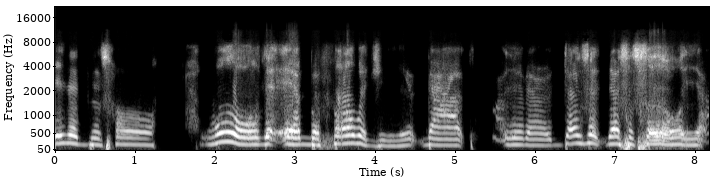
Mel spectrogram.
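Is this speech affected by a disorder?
Yes: non-progressive muscular dystrophy.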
